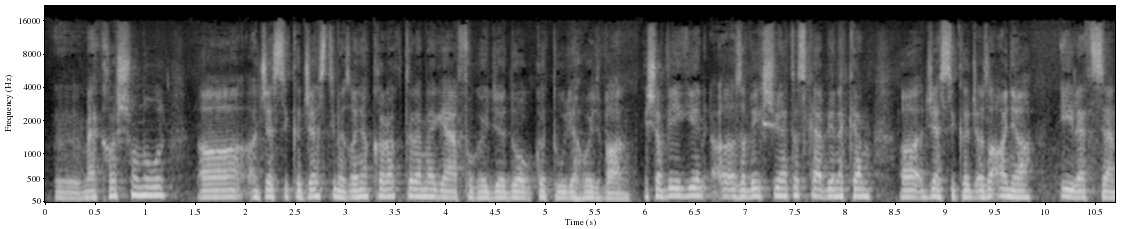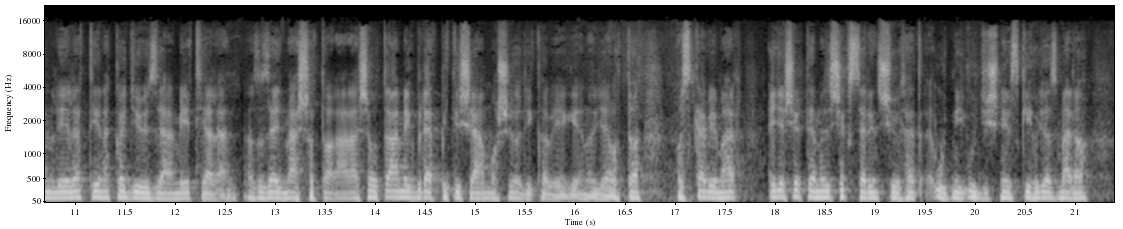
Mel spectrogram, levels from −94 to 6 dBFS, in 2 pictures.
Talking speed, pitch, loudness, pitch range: 180 wpm, 120 Hz, -16 LUFS, 115-140 Hz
